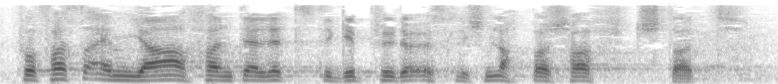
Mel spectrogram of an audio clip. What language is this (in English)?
German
